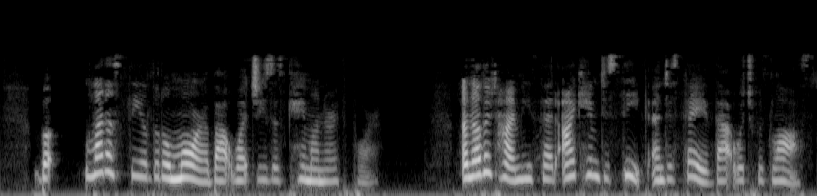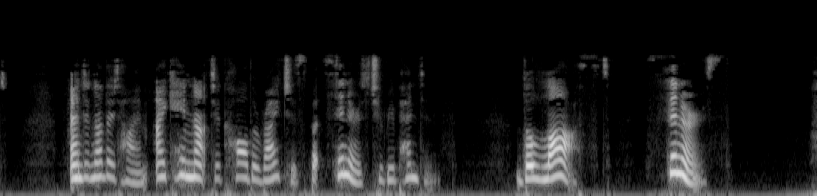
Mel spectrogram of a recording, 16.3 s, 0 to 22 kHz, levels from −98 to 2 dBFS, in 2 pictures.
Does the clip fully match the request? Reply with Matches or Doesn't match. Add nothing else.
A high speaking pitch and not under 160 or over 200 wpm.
Matches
